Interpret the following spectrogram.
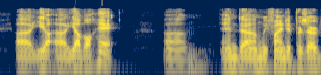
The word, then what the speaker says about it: Yahweh: of course is Yahoo they mispronounce this Yahweh in here in the Aramaic it is Allah Allah hey but but correctly it should be yah whoa hey and we find it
